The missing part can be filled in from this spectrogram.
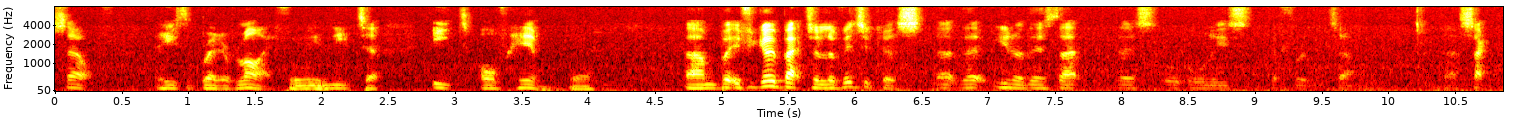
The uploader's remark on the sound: Apologies for the sound issues in this episode.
